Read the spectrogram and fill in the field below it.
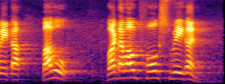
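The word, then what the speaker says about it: Volkswagen: इट इज a German company और German में वी को FE प्रोनाउंस करते हैं। एड देख लेना, कभी नहीं बोलता वॉक्सवैगन, हमेशा बोलता है फॉक्सवैगन। फॉक्सवैगन है कंपनी का नाम, वॉक्सवैगन नहीं है बेटा, ठीक है जी।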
